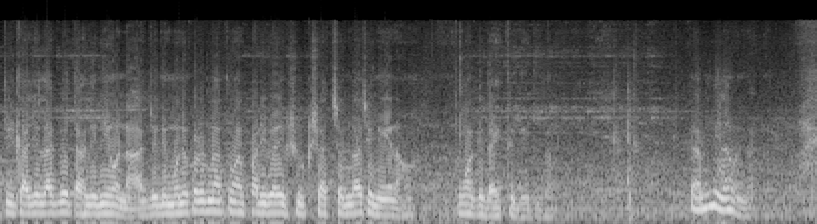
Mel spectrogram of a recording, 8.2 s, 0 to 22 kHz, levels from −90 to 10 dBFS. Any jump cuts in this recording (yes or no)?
no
